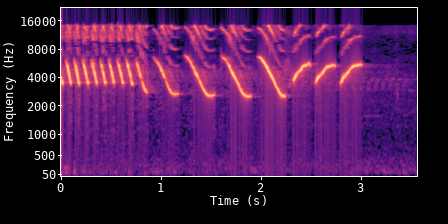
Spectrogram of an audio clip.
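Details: Canary song for training canaries to sing: a fast series of short repeated notes, then loud downward-sweeping whistles and rising slurred phrases, all high-pitched and clear.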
